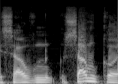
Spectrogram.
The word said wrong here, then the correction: Chaunco: No, es Chaunco. Chaunco significa encuentro de agua, Chaunco.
